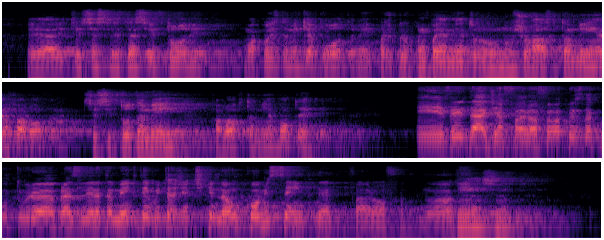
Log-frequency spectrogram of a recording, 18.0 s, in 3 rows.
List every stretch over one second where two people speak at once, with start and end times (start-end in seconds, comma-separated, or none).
none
